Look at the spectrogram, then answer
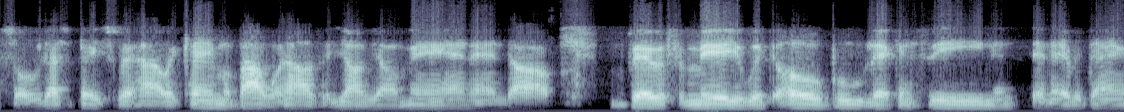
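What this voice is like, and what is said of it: Speaks with a distinct accent. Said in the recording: “I love your accent.”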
